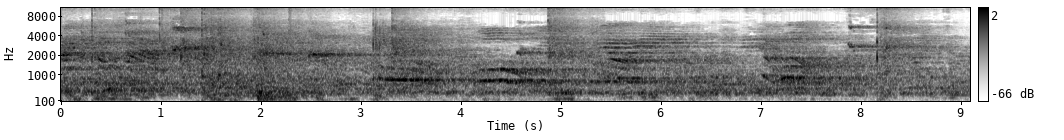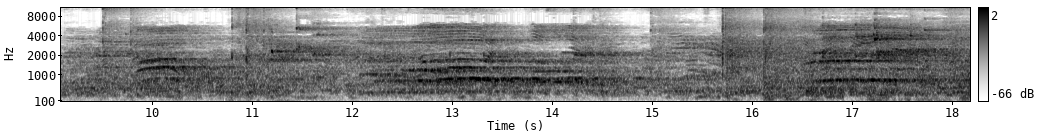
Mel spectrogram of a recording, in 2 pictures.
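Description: Children call out and chatter in a large, echoing hall.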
